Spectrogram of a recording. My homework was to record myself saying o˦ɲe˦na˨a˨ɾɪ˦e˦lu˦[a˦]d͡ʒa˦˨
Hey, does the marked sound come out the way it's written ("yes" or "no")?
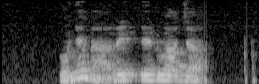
yes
